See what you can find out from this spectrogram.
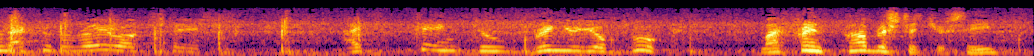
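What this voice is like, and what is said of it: Man speaking with foreign accent. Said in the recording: “a man with sort of an accent.”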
